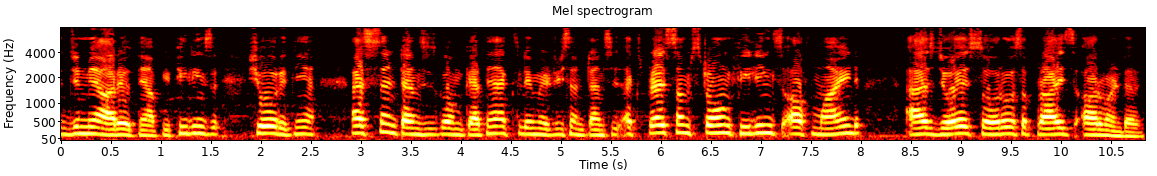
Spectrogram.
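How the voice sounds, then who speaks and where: A man gives a recorded grammar lesson in a fairly high voice. He moves step by step, asking questions and answering them himself. He slows right down to read each English example sentence carefully. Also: darkish tone. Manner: explains step by step, asks and answers his own questions.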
